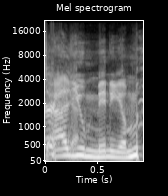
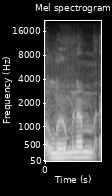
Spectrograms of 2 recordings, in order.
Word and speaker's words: aluminium: It's aluminium. – Aluminium. Okay. No, it's color, not color. – You know why Americans pronounce it aluminum and the British pronounce it aluminium?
